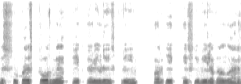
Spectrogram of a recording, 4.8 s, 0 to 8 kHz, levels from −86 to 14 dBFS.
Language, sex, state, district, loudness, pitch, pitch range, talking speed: Hindi, male, Bihar, Darbhanga, -36 LUFS, 125 Hz, 120-135 Hz, 160 wpm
